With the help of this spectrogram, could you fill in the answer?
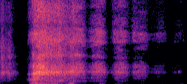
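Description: A loud yawn: a long breathy intake swelling into an open-mouthed groan, then trailing off in a few shorter, softer voiced breaths.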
